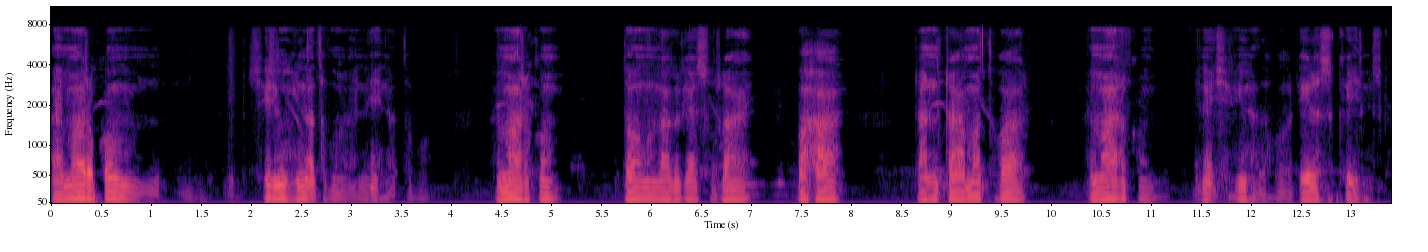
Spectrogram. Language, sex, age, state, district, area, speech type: Santali, male, 60+, West Bengal, Paschim Bardhaman, rural, spontaneous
